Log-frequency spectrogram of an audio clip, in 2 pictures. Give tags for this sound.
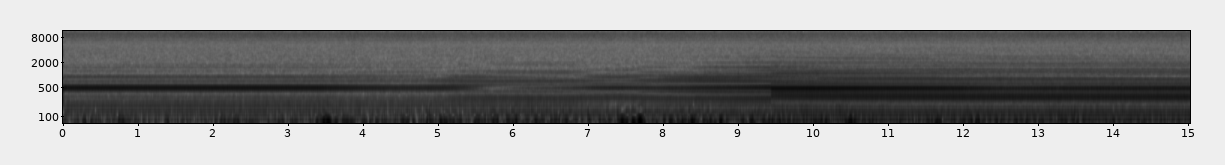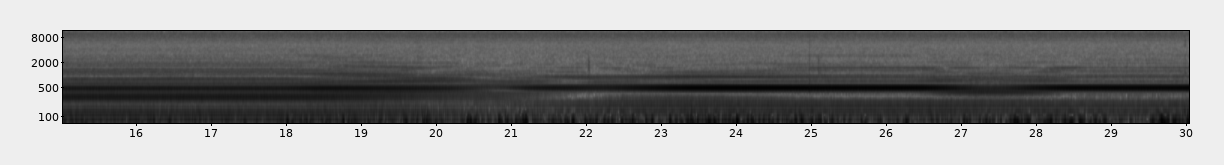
Power
Distribution
Large

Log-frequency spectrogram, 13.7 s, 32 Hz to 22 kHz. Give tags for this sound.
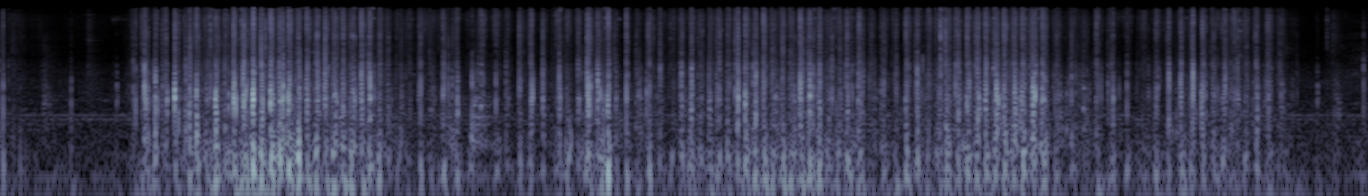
Can
object18

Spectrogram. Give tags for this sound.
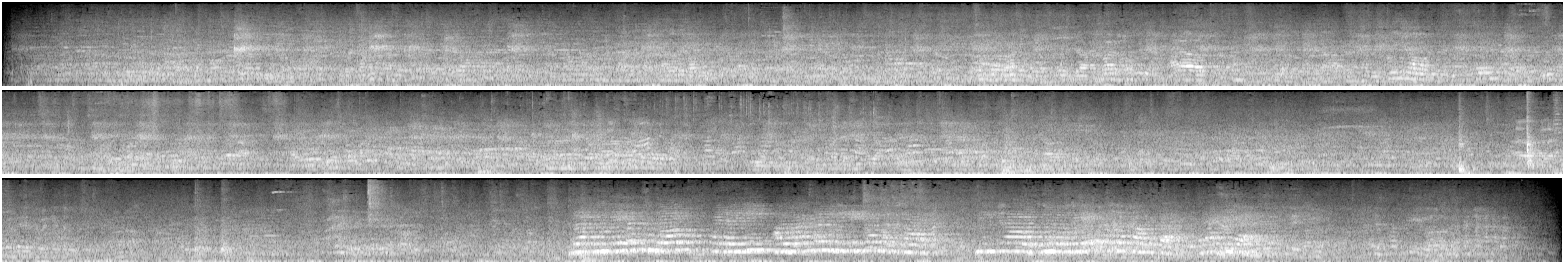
market
marketsquare
soundccape
sonsstandreu
recording
people
ambient
field

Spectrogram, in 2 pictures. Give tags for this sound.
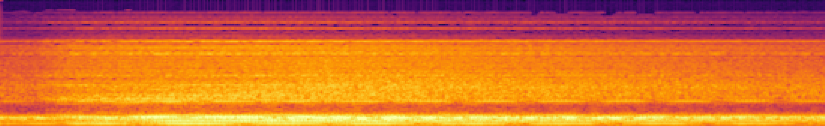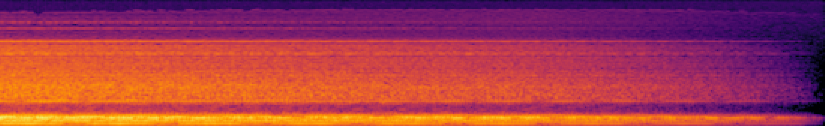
ambient
deep-space
drone

